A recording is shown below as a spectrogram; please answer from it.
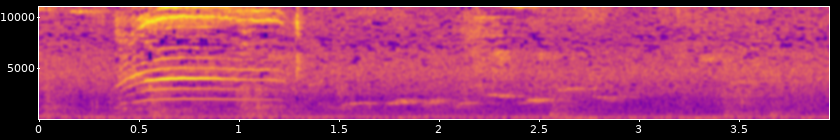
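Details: Angora cat giving one high, drawn-out meow with clear ringing harmonics, followed by faint short squeaky sounds, over steady low background noise.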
